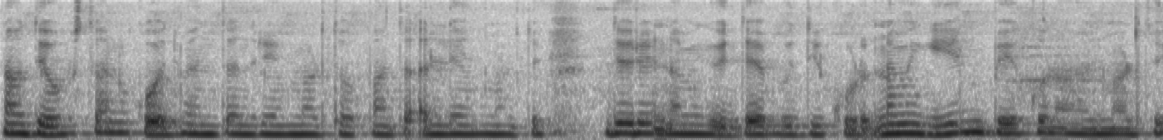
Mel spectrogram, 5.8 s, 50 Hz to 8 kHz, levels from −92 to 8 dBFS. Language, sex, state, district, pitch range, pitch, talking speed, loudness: Kannada, female, Karnataka, Belgaum, 180-200 Hz, 190 Hz, 185 wpm, -15 LUFS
